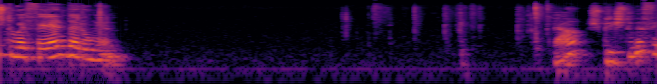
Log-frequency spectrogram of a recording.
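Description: A woman speaks softly and calmly, close to a microphone.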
